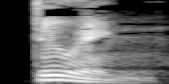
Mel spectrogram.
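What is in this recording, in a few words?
"doing", British English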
